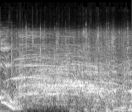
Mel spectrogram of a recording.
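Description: A crowd at a political rally cheers and claps loudly, with shouts and whoops rising over dense applause, close and energetic, and a voice calling out briefly amid the noise.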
